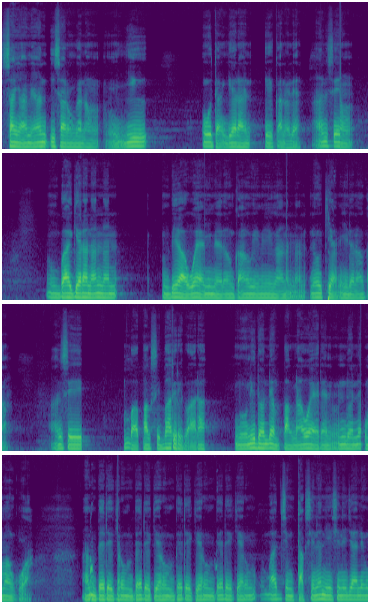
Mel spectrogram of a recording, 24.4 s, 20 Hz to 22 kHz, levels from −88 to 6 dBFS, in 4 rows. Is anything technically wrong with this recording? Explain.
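Yes. Dropped buffers (overrun) at 5.63, 9.47 (between "inbewa waya" and "ka wemi"), 10.84 (after "ka wemi"), 15.02 (after "inba pagshi"), 18.18 and 20.22 s are likely samples overwritten before being read. Each is heard as speech jumping ahead by about a tenth of a second.

Corrupt frames decoded at 11.53 to 11.57, 19.76 to 19.80 and 21.84 to 21.88 s were damaged frames played anyway, putting energy at the wrong frequencies. They are heard as brief glitches, loud at first and softer at 21.84 s.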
